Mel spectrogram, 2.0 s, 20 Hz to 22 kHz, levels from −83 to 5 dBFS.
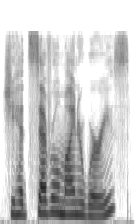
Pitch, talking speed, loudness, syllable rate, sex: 215 Hz, 145 wpm, -18 LUFS, 4.9 syllables/s, female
